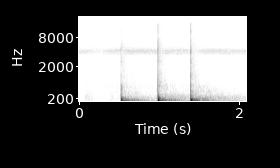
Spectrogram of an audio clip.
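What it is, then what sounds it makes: Water tank, empty section sounds hollow. Three hollow, booming hits on the empty upper section of a farm water tank, struck to gauge how much water is inside. Each hit is a deep, resonant low thump around 100 Hz that fades within about a third of a second. The hollow tone shows this part of the tank is empty, with the water level about four rungs from the top.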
